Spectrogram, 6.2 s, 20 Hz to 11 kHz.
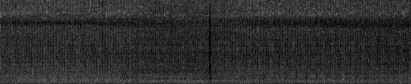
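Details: Automatic car with P0304 and P0420 codes, engine vibrating more in R or D and sound changed: lumpy, uneven idle with shaky low thump stumbling on one cylinder; cylinder 4 misfire, cause unconfirmed.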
